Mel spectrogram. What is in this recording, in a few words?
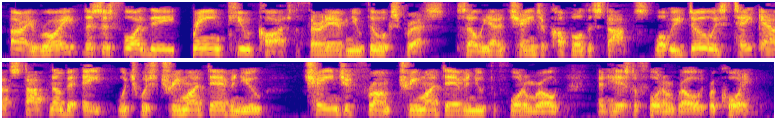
giving station stop instructions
